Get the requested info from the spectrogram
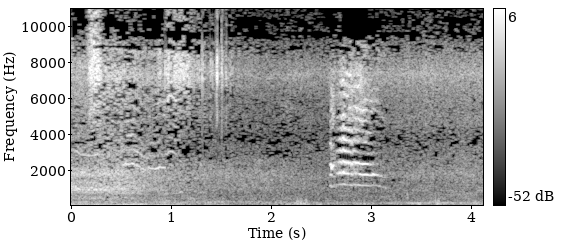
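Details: Male cats fighting each other over females: one short, harmonic, slightly falling yowl near the middle of the clip, set against a steady low rumble throughout.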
